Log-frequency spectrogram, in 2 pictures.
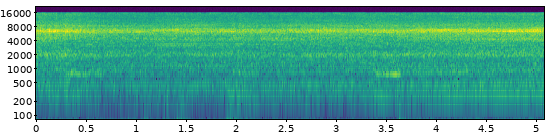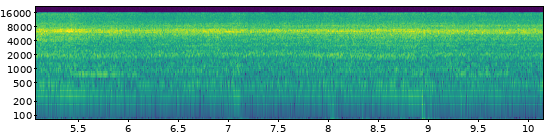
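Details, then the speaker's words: Kirby Generation 4 80th Anniversary vacuum after replacing suction fan: steady high-pitched motor whine at even pitch, no rattle, surging or scraping, running full power; sticking safety switch held with screwdriver. "so it's actually running pretty good and this thing's actually running full power"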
